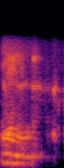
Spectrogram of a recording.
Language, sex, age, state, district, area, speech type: Manipuri, male, 30-45, Manipur, Imphal West, rural, conversation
